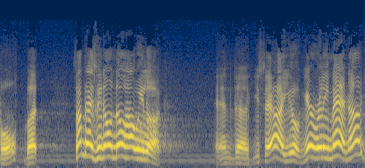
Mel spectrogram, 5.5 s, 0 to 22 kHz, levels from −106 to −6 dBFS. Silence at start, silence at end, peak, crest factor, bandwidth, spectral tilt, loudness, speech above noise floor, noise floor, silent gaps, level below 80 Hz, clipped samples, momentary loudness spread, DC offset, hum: 0 s; 0 s; -2 dBFS; 12 dB; 6.4 kHz; -6 dB/octave; -14 LUFS; 39 dB; -52 dBFS; none; -66 dBFS; under 0.1%; 11 LU; under 0.1%; 60 Hz at -55 dBFS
